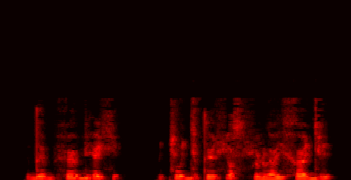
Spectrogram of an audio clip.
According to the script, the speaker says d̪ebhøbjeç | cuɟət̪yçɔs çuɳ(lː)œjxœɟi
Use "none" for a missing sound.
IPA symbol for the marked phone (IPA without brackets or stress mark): l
